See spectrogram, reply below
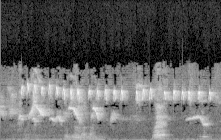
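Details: Yellow long-necked canary, loud-voiced, singing master song: thin high drawn-out notes and a fine trill over a few rising and falling whistles, partly covered by rustling noise.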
